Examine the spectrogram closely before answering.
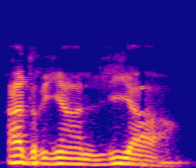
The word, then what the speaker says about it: Adrien Liard: Today, we have the honor of welcoming Adrien Liard. I pronounce it in a French way.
